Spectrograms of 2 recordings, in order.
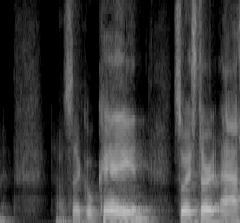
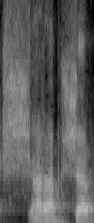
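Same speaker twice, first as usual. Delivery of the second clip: mock mounting anger, impatient, pitched-up angry outburst; 9 semitones higher than usual. Retelling being told to stop asking: imitating someone getting madder and madder. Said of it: "getting madder and madder".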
